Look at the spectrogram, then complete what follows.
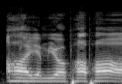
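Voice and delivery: loud, slow, booming patriarch; Lion King sky voice. Retold or imitated. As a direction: boom it out like a father in the heavens, hammed-up. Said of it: "sounds like the sky from the Lion King".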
